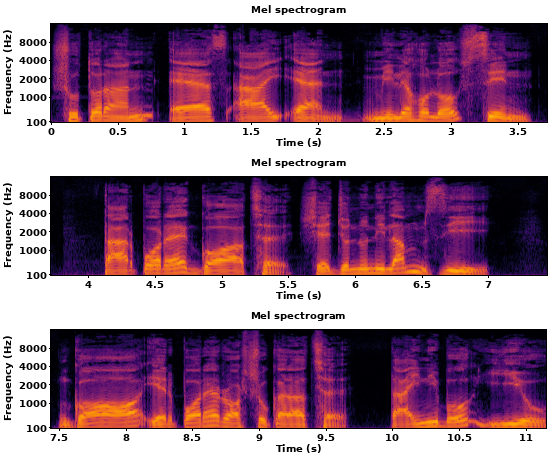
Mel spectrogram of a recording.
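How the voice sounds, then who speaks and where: A man teaching English spelling step by step, explaining each letter and syllable in a slow, patient voice-over. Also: mid-range voice, dry recording, clean studio sound. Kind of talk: spelling lesson narration.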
